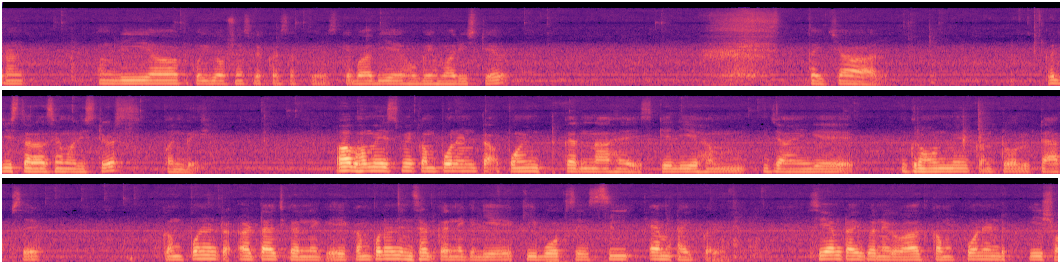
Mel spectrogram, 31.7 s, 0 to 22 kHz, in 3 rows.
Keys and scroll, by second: 16.1 ctrl+Tab.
